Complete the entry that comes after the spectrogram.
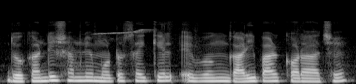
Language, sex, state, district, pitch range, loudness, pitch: Bengali, male, West Bengal, Cooch Behar, 150-170 Hz, -15 LUFS, 155 Hz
